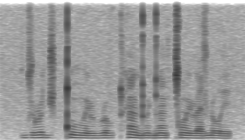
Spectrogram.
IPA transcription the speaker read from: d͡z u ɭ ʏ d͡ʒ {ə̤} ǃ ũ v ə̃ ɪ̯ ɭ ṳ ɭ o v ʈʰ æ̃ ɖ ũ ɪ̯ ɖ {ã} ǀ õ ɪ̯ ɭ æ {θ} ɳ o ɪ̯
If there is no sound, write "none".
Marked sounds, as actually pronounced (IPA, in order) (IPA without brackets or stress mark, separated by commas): ə̤, æ̃, z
